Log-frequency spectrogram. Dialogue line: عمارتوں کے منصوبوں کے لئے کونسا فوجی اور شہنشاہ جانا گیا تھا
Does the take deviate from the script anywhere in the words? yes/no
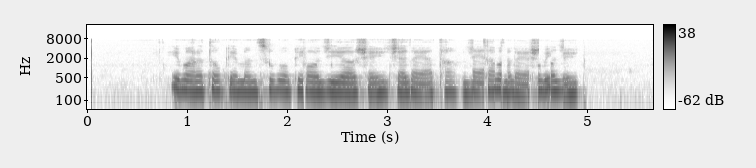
yes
